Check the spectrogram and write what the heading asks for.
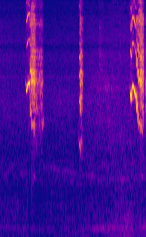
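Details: Oriental magpie-robin, a fighting bird: three short, harsh high chirps spaced about a second apart. Faint low hum underneath.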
